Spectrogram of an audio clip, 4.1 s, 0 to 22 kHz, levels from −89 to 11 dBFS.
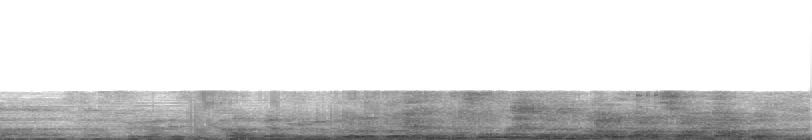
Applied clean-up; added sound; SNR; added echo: none; Zipper (clothing); 13 dB; reverberation time 0.7 s.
